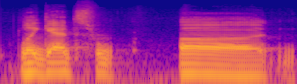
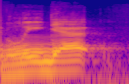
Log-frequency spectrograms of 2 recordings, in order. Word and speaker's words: Legette: And then when you flip it over, I've been saying Xavier Legette's name wrong this whole time. It's actually Legette.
